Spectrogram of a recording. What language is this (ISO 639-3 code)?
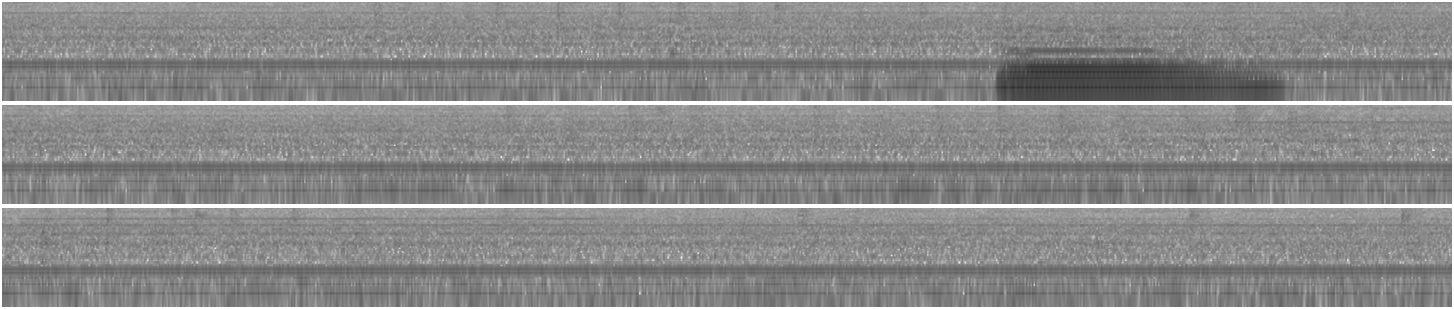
pol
